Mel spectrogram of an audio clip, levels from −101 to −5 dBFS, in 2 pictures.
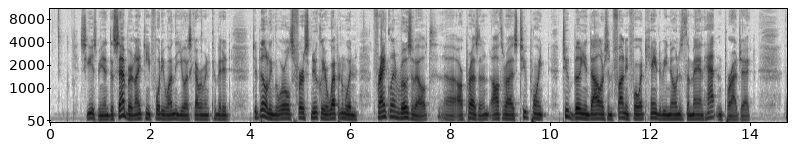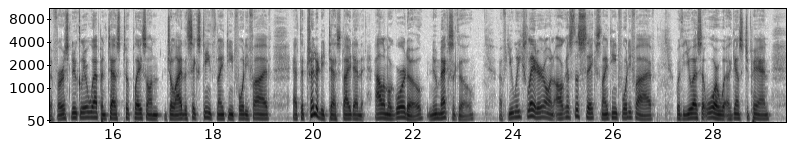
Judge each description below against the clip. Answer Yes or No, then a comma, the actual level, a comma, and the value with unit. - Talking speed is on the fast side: No, average, 145 wpm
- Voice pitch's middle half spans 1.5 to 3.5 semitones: Yes, average, 3.1 semitones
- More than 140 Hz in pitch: No, low, 120 Hz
